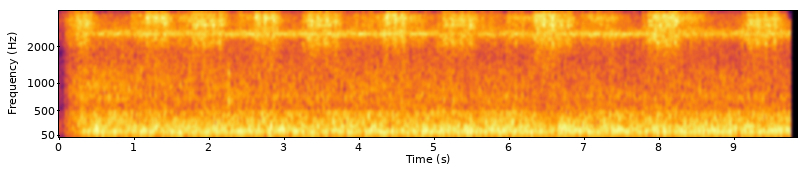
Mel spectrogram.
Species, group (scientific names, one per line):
Pterophylla camellifolia
Orthoptera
